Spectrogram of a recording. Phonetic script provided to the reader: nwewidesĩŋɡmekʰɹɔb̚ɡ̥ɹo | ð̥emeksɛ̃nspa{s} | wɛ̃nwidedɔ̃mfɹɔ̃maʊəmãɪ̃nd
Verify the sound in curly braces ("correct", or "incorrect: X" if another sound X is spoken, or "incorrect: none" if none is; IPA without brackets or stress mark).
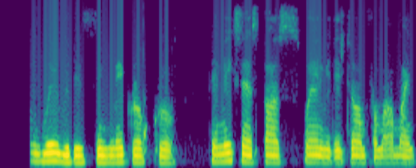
correct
